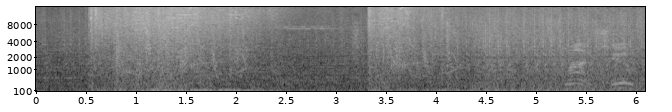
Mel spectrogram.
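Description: Gunfire in the video game Everreach: Project Eden, with dense bursts of shots and booms packed close together and continuing loudly, while a voice talks over it now and then.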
